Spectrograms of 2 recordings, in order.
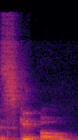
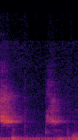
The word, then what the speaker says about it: Schiphol: Is that how you say it? Schiphol? Yeah. I always said Schiphol. No, it's Schiphol. Okay. Schiphol. Everyone says Schiphol.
